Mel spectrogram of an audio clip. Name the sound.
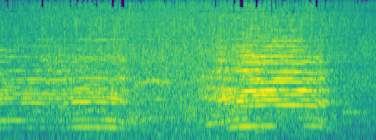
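cows mooing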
